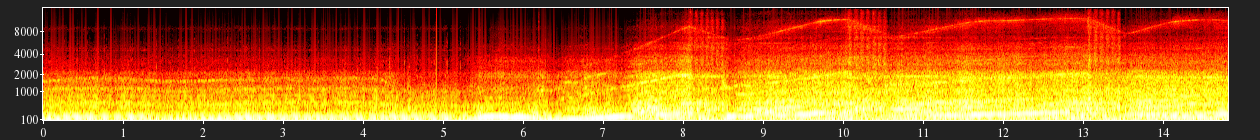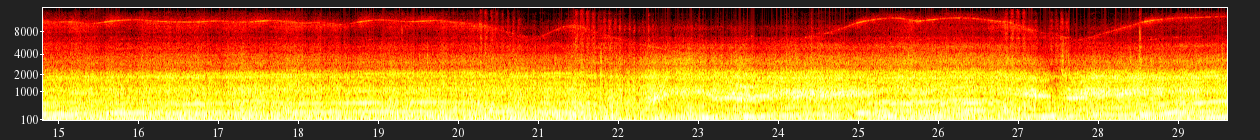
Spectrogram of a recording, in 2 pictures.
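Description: Nissan Skyline R32 drift car's RB30DET turbocharged straight-six heard from inside the cabin. It idles steadily for the first few seconds, then revs up and runs hard at high revs, the pitch rising and falling with the throttle, under a high whine that rises and falls with it. There is a brief sharp break in the sound near the end.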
